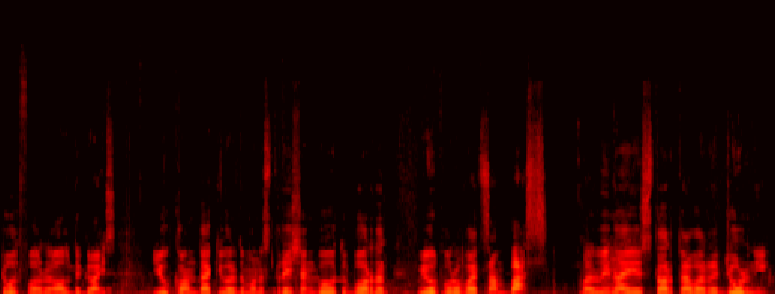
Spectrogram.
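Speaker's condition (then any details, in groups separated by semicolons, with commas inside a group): No condition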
